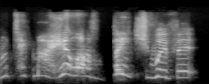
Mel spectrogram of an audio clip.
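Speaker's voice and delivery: high, quick mock threat; hammed-up high-pitched threat; imitating fighting friend. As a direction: play the friend spoiling for a bar fight. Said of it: "She said".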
